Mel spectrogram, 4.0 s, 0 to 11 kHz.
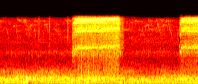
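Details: Little owl on a beam at Holten, 19 May 2020, 11:37: two harsh, hissing screeches, each about one second long, separated by a two-second pause, over a low background rumble.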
